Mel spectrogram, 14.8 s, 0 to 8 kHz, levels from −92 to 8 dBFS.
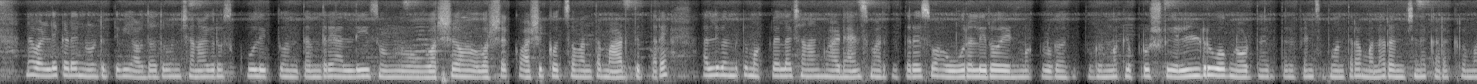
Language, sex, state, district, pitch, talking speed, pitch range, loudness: Kannada, female, Karnataka, Gulbarga, 185 Hz, 135 wpm, 180-195 Hz, -18 LUFS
